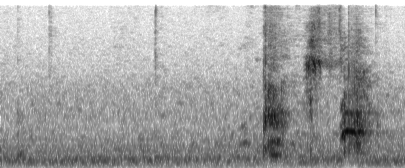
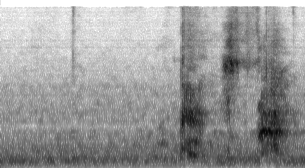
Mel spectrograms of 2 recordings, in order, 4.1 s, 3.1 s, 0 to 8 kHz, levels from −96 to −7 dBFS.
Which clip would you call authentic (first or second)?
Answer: first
